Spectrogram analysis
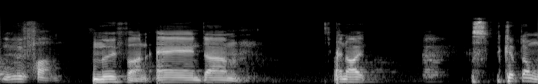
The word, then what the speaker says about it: MUFON: Did I pronounce that correctly? Oh, that's right, MUFON.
